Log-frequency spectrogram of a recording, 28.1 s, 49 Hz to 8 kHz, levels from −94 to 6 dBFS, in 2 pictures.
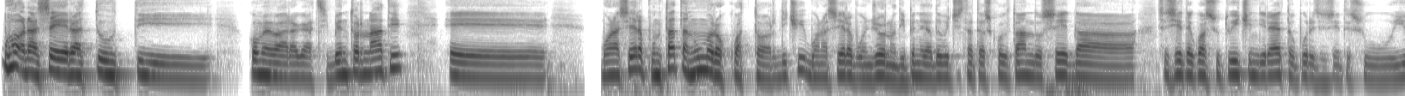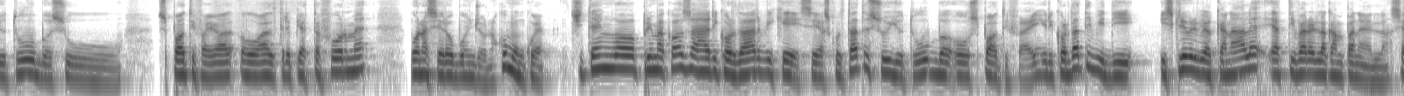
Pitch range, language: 135-165 Hz, Italian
